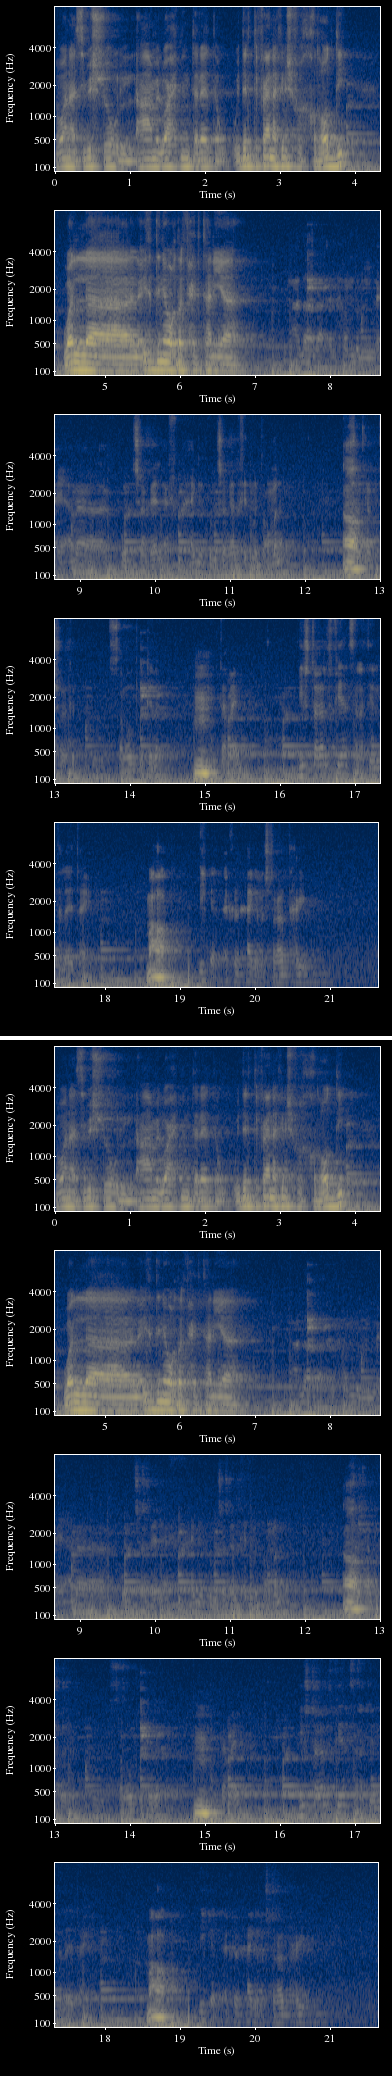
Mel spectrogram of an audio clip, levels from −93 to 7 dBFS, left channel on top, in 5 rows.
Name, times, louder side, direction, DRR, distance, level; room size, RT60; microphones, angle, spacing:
voice 1, 0.0-3.9 4.4-6.9 12.5-12.8 14.8-15.2 18.5-18.9, left 3 dB, 35° left, 0.9 m, -30 dB
sound 1, 3.9-19.1, equal, 10° right, 1.0 m, -41 dB
voice 2, 5.0-6.0 7.4-11.8 12.2-14.5 15.2-15.5 16.2-17.8 19.2-20.7, left 3 dB, 85° left, 3.2 m, -52 dB
27.5 x 23.5 x 8.3 m
head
